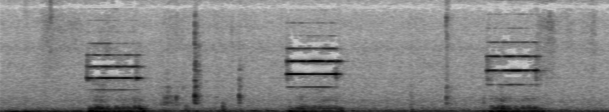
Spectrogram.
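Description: Three short electronic beeps about two seconds apart, each at a slightly different pitch, from a Casablanca Stealth ceiling fan's control, over a faint steady low hum.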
